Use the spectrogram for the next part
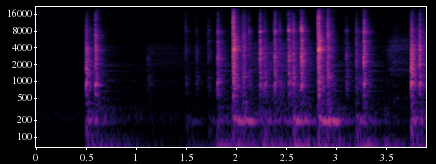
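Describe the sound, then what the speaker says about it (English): Typing on a Cumana BBC Micro computer keyboard, a burst of key presses followed after a pause by a dense, rapid run of loud clacking keystrokes close to the microphone. "I love the sound of this keyboard."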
